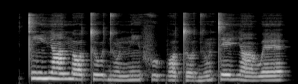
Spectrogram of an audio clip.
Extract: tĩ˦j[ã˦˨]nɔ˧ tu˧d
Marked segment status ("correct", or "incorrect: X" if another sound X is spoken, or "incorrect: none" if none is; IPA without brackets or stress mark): incorrect: ã˦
